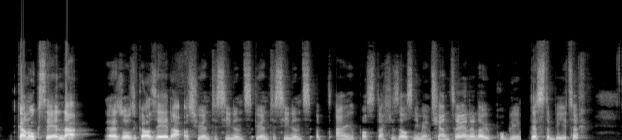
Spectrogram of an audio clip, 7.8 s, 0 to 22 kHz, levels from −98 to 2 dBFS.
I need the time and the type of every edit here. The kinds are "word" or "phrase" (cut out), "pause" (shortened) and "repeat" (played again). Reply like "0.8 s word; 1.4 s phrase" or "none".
3.2 s repeat; 5.4 s word; 6.5 s phrase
